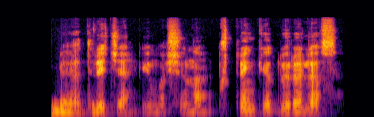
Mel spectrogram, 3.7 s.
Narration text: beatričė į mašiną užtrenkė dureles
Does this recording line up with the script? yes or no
yes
